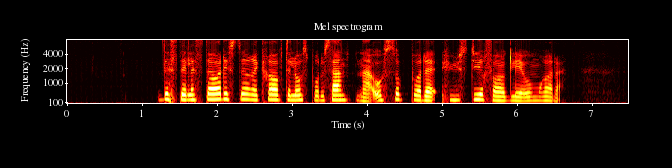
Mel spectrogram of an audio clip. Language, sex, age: Norwegian, female, 22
